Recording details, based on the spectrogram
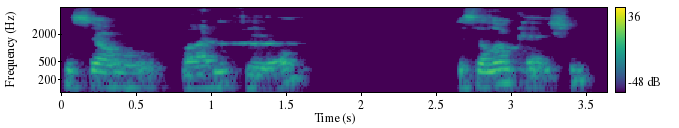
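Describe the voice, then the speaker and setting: A man leading an unscripted guided meditation as a teacher, musing haltingly in short fragments with pauses. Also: on the high side, bright, forceful tone, poor audio.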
